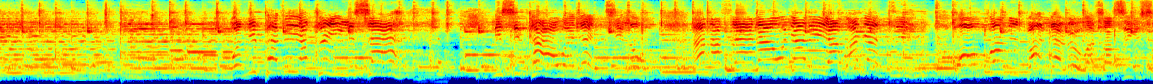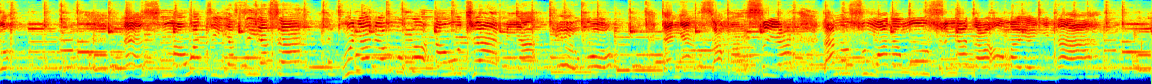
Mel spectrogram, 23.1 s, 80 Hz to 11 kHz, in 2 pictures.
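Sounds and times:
instrumental accompaniment: 0:00.0 - 0:05.0
boy singing into a microphone: 0:02.2 - 0:11.8, 0:12.4 - 0:23.0.

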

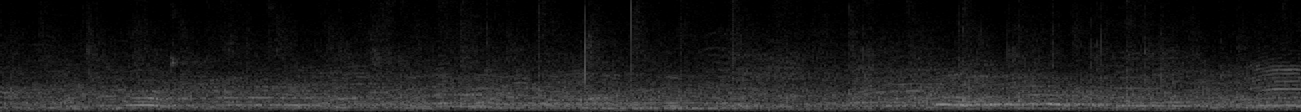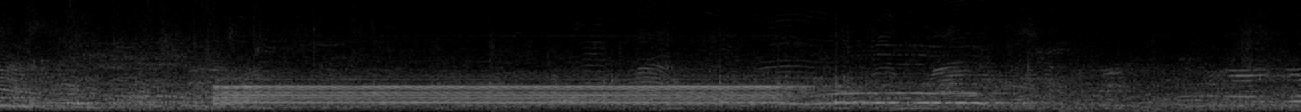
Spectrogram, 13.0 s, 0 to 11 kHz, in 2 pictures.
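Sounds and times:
crowd chatter: 0:00.0 - 0:13.0
scoreboard horn blast: 0:07.6 - 0:10.7.

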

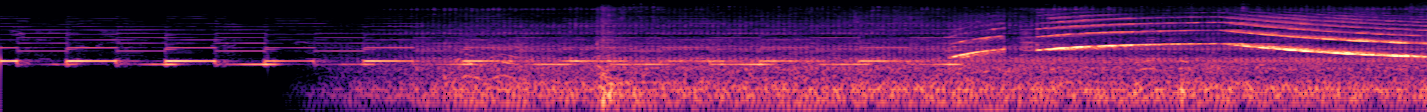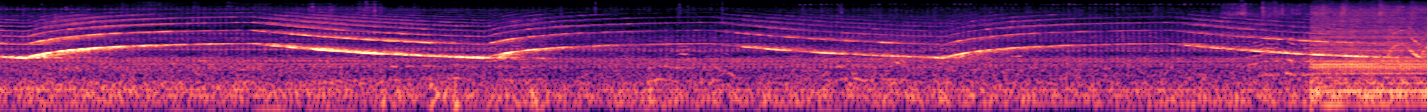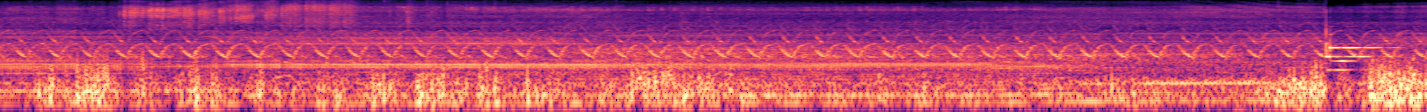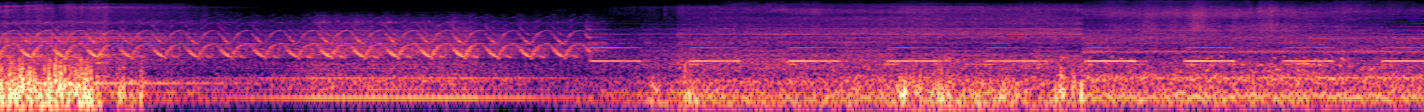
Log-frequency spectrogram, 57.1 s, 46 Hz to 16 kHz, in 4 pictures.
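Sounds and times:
emergency siren wailing: 0:00.0 - 0:57.0
engine running with fast rattle: 0:04.1 - 0:11.5, 0:24.2 - 0:41.8.

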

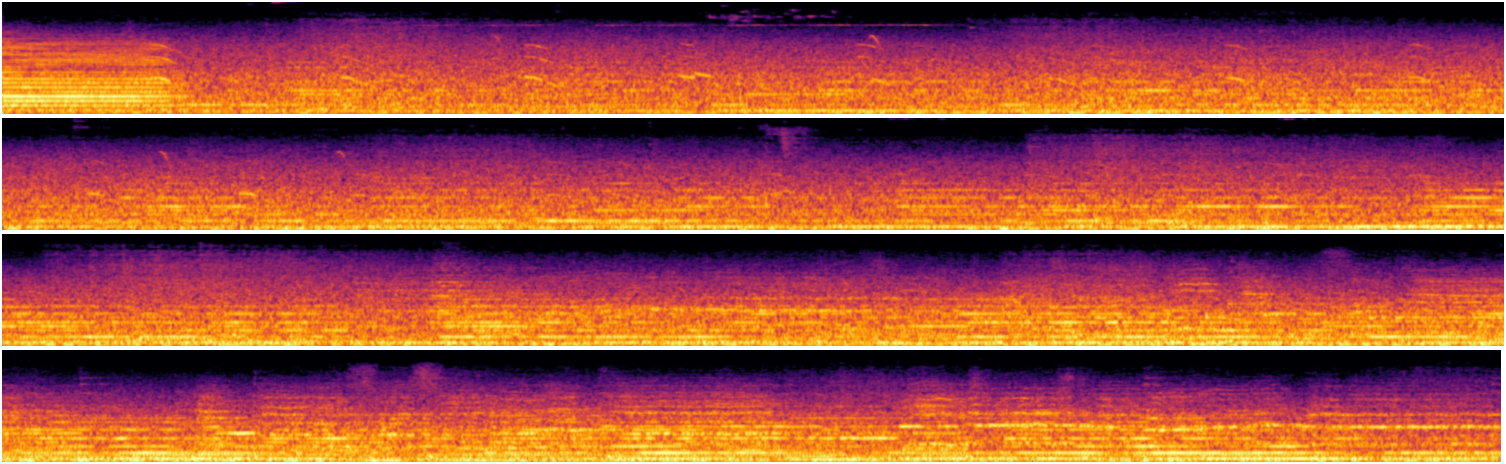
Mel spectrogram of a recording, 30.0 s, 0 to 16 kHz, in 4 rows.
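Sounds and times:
city and harbor noise: 0:00.0 - 0:30.0
long droning tones: 0:00.0 - 0:30.0.

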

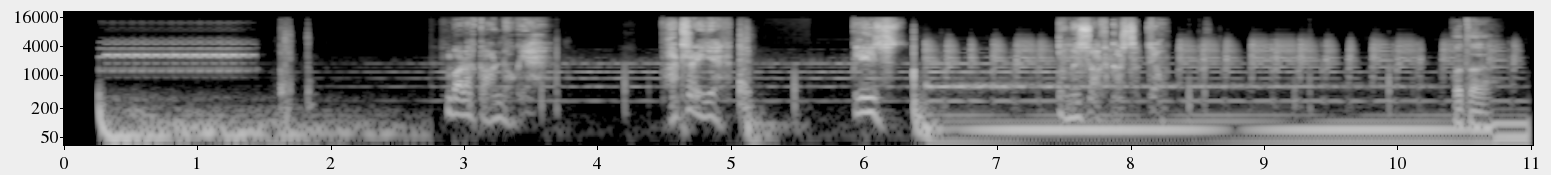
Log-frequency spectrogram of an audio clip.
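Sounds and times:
electronic ringing tone: 0:00.3 - 0:01.6.

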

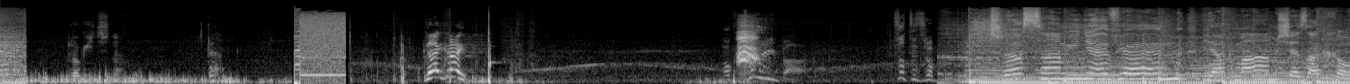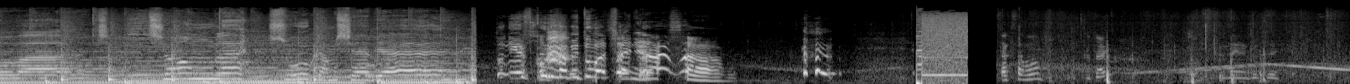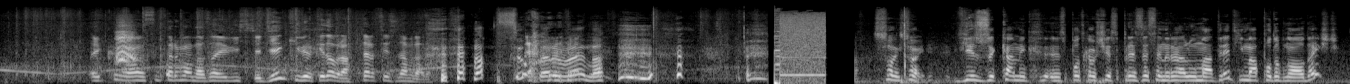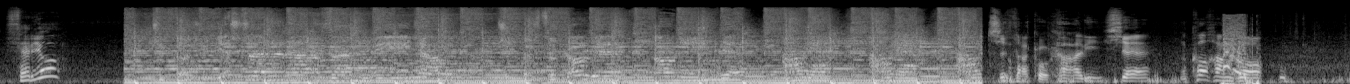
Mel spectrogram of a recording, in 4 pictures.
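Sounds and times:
steady beep tone: 0:03.0 - 0:03.5, 0:22.7 - 0:23.2, 0:34.8 - 0:35.3
faint siren-like wailing tone: 0:03.0 - 0:09.4, 0:20.6 - 0:21.8, 0:24.4 - 0:30.2.

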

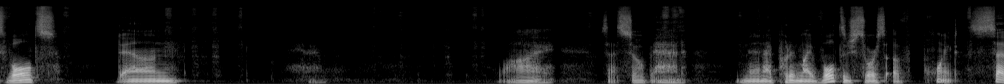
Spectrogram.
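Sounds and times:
marker drawing on paper: 0:01.6 - 0:02.5, 0:03.6 - 0:05.0.

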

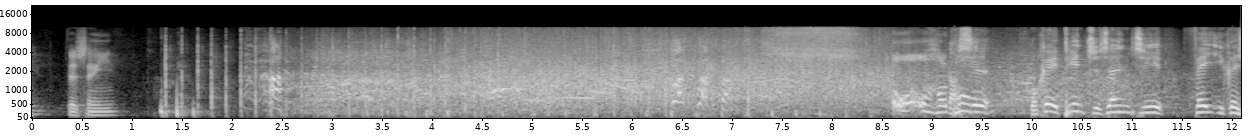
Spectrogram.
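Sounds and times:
audience applauding: 0:01.7 - 0:12.0
audience laughing: 0:02.2 - 0:04.8, 0:06.2 - 0:11.6
people cheering: 0:02.2 - 0:11.2.

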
